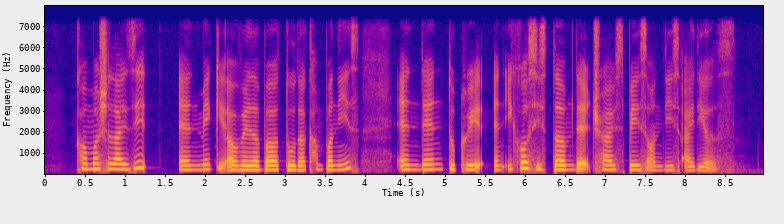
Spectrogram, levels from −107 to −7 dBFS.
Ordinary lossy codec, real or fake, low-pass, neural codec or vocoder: none; real; 7.2 kHz; none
